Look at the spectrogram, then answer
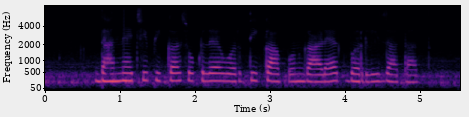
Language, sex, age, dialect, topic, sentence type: Marathi, female, 18-24, Southern Konkan, agriculture, statement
